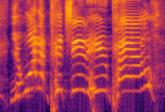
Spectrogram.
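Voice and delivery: high, loud angry shout at him. Retold or imitated. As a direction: bark it like a fed-up dad. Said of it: "I just shout".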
